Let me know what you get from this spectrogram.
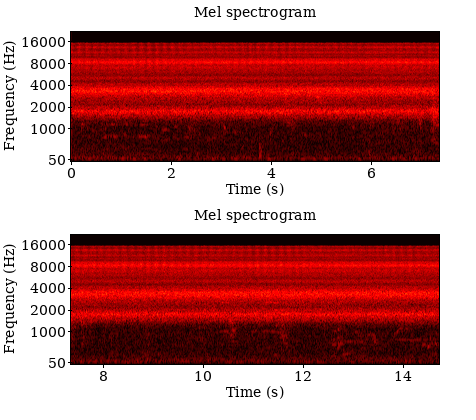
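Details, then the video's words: Prairie cicadas give a continuous, even, high-pitched buzz that never pauses or changes pitch, with soft scattered low sounds beneath the chorus. "Explore the prairie sound of cicada"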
